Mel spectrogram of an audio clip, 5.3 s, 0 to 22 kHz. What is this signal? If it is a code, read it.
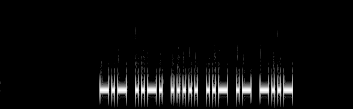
Morse code, heard as a keyed tone, about 27 wpm, 700 Hz. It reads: KF5UAX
